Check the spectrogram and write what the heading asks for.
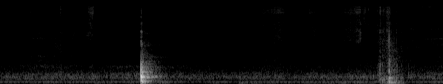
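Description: Two sharp knocks, a loud one about a second and a half in and a softer one near the end, as the plastic super glue bottle is handled and set down on a wooden workbench, over a faint steady hum.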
